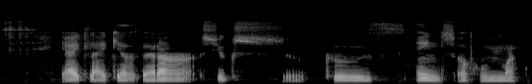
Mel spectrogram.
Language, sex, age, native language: Icelandic, male, 15, Polish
